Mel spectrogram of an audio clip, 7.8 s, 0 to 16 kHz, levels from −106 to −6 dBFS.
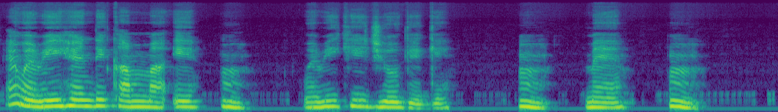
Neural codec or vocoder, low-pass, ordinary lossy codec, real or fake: vocoder, 44.1 kHz, 128 mel bands every 512 samples, BigVGAN v2; 14.4 kHz; none; fake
